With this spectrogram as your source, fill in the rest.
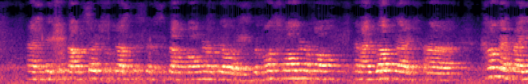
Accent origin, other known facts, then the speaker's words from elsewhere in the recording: California, United States; I'm from Southern California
